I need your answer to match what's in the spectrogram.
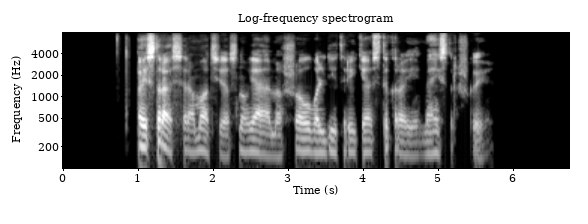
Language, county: Lithuanian, Vilnius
